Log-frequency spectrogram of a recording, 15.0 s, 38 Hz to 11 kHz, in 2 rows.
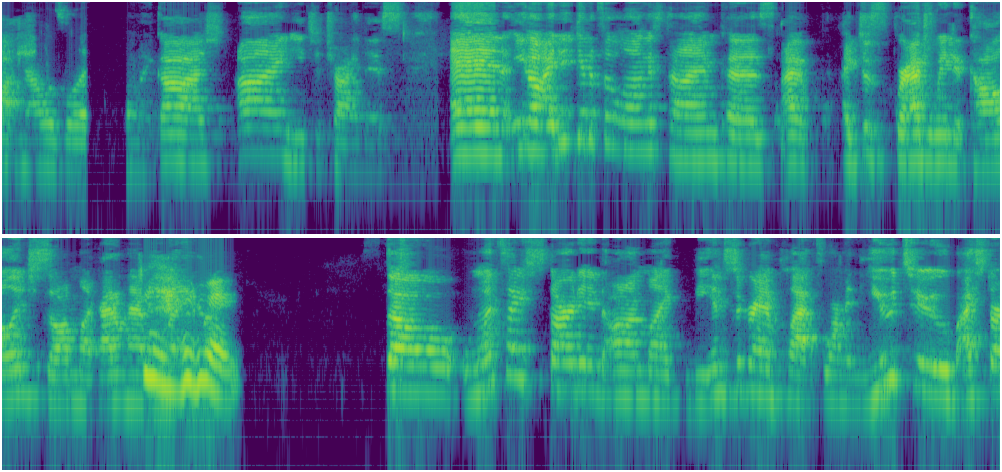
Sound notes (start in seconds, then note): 8.5 chuckles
